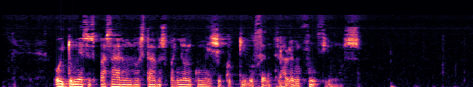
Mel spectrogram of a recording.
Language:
Galician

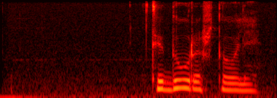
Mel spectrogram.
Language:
Russian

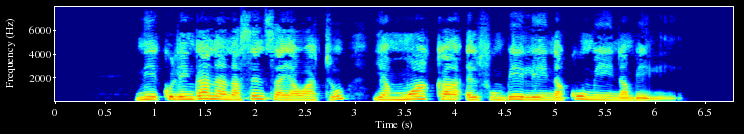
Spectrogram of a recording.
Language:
Swahili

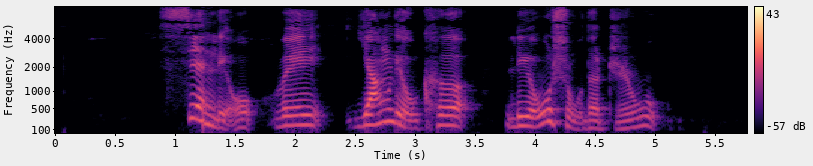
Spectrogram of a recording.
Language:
Chinese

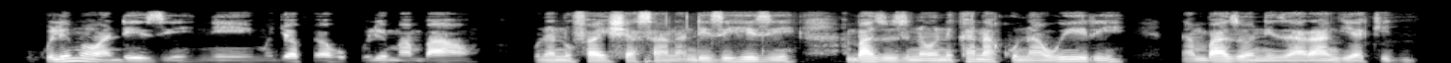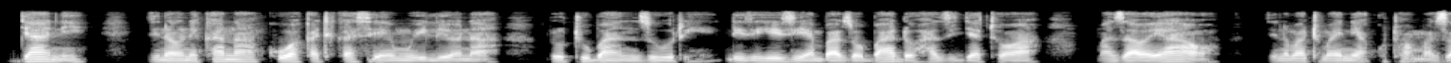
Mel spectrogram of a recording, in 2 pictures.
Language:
Swahili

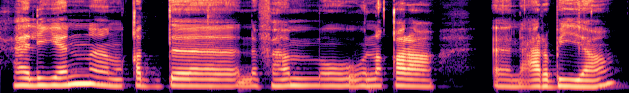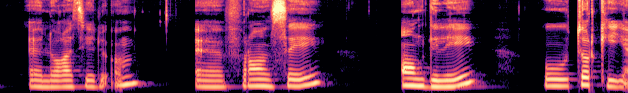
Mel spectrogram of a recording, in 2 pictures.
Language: Algerian Arabic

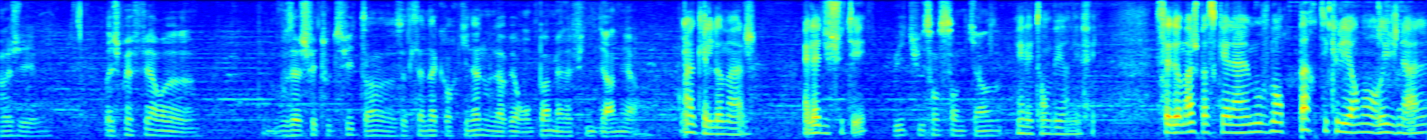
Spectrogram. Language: French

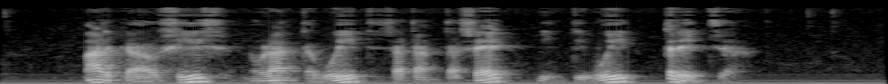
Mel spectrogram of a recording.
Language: Catalan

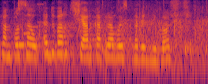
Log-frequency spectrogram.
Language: Polish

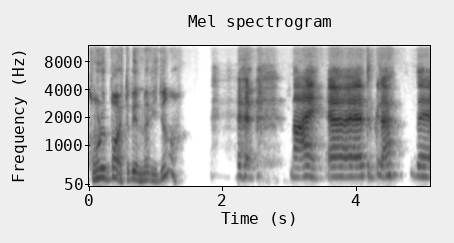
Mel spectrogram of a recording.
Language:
Norwegian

